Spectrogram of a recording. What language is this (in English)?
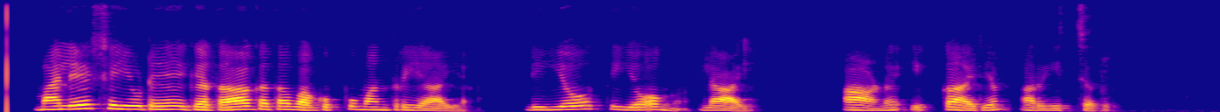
Malayalam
